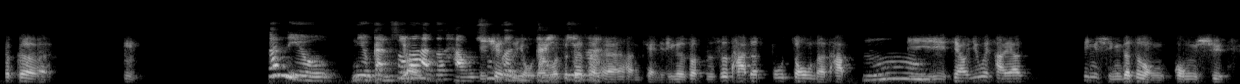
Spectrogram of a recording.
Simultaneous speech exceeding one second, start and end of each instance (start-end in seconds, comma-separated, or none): 4.8-6.0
